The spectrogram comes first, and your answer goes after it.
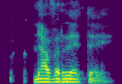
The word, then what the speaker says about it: Navarrete: Navarrete.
